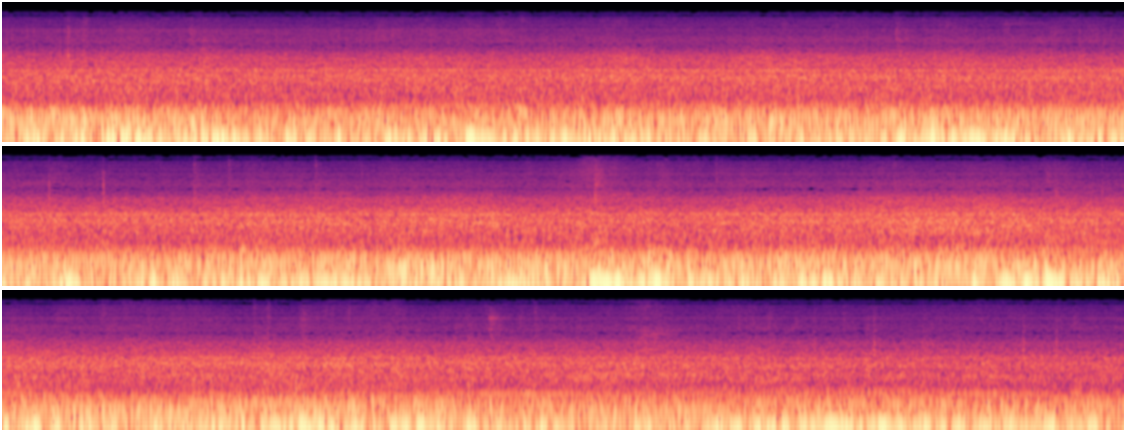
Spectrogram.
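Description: Tyres roll on the road with a steady hiss.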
